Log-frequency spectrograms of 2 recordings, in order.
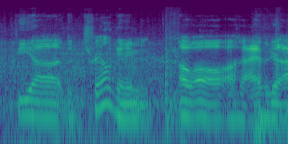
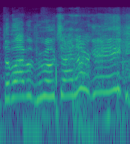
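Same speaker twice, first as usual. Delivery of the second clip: much higher, cracking up with glee; laughing excitement; 14 semitones higher, 4 dB louder than usual. Real, not acted. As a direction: blurt it out through laughter. Laughing mock revelation.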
